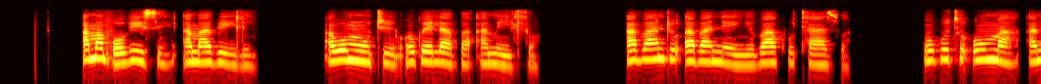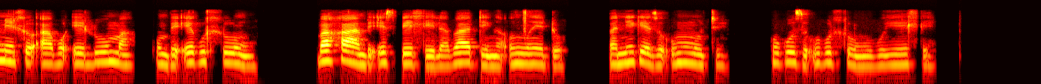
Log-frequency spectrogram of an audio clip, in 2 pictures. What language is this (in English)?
North Ndebele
